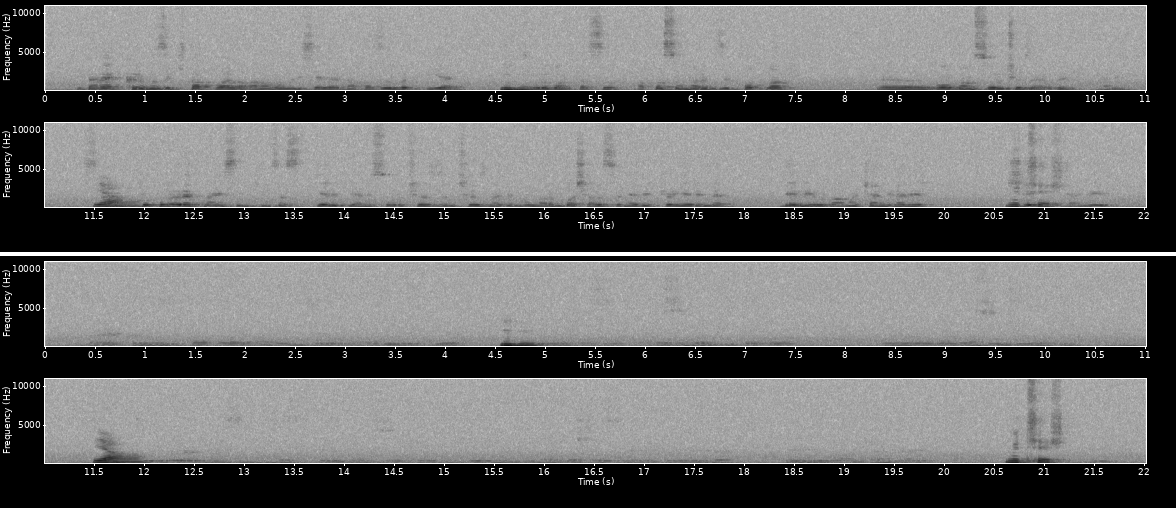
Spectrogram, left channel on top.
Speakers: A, on the left (about 50°); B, on the right (about 15°).
A: Bir tane kırmızı kitap vardı Anadolu Liselerine Hazırlık diye
B: Hı hı.
A: soru bankası. Hafta sonları bizi toplar, e, oradan soru çözerdi. Yani sen
B: Ya
A: ilkokul öğretmenisin. Kimse s- gelip yani soru çözdün, çözmedin, bunların başarısı nedir köy yerinde demiyordu ama kendine bir şey
B: müthiş.
A: yani bir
